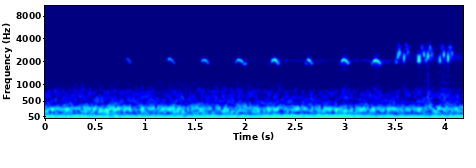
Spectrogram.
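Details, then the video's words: Common nightingale, Bulgaria, song of a male: a series of about nine pure whistled notes, roughly three per second, then quicker, higher trills, over a steady low hum. "едва ли има човек който да не е чувал за вълшебните песни на крилатия маестро славея"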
